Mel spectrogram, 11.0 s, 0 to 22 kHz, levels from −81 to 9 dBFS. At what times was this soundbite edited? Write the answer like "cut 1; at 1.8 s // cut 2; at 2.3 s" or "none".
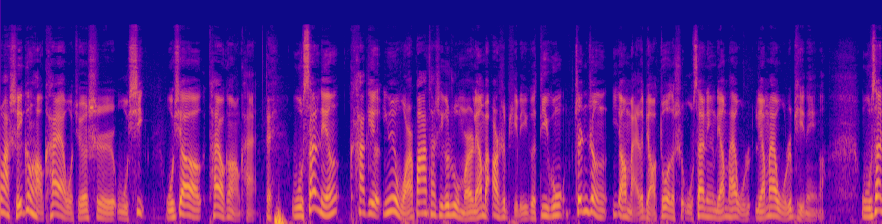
none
